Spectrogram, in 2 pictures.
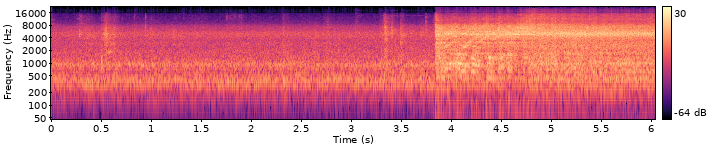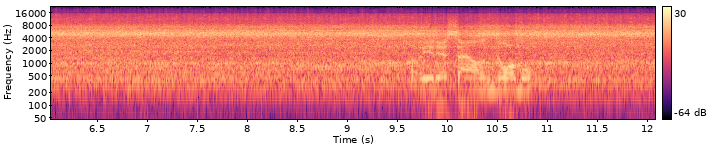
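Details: Chevy truck with a 6.0 LS engine, started after the broken exhaust manifold studs were removed and the flange bolts replaced: it catches at once and settles into a steady, even idle with no ticking from the exhaust; the earlier exhaust leak noise is gone.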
